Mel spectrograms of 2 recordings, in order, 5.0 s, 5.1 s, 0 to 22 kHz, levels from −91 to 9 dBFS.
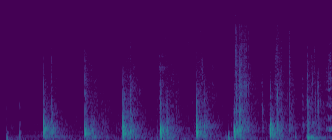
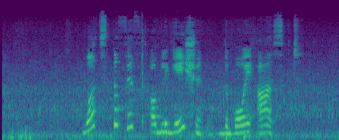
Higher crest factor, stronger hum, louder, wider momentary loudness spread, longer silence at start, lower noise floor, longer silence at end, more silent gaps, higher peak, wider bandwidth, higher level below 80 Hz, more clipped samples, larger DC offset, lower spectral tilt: first, 26 dB vs 18 dB; neither; second, -52 LUFS vs -19 LUFS; second, 16 LU vs 22 LU; about the same, 0.1 s vs 0.05 s; first, -75 dBFS vs -39 dBFS; about the same, 0 s vs 0 s; neither; second, -26 dBFS vs -4 dBFS; second, 11 kHz vs 14.5 kHz; second, -68 dBFS vs -42 dBFS; neither; neither; first, -7.5 dB/octave vs -4.5 dB/octave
